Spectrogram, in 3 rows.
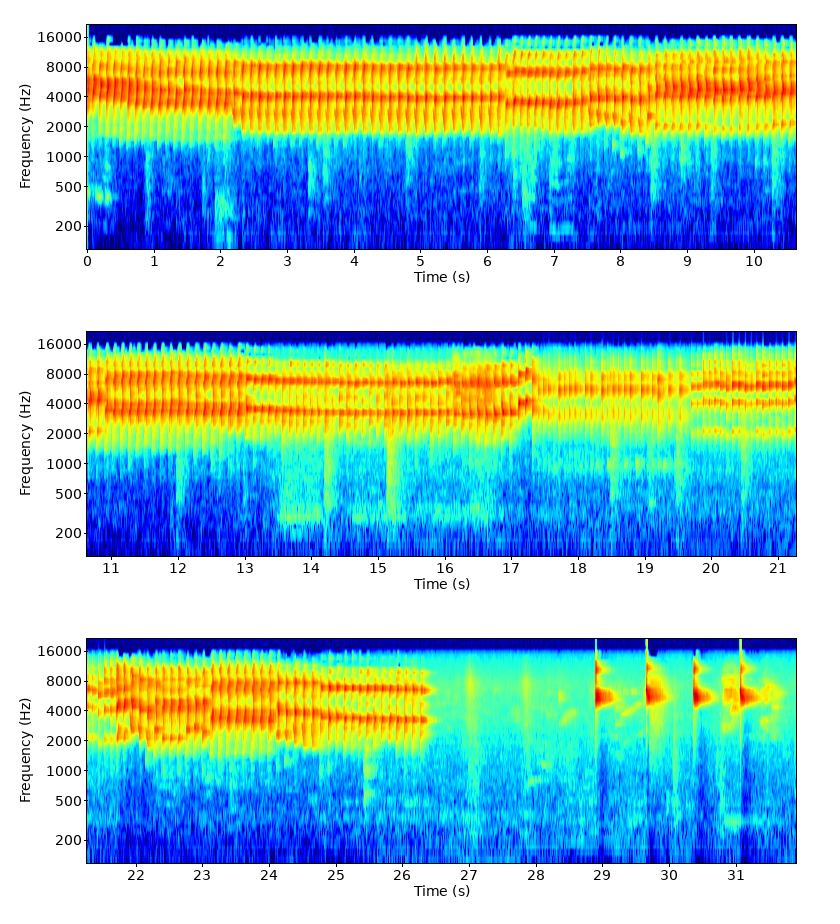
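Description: A lovebird singing its 'ngekek': one long, unbroken, rapid high chattering trill that runs for about 26 seconds. It softens for a few seconds about two-thirds of the way through, then stops abruptly, leaving only a few short chirps near the end.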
